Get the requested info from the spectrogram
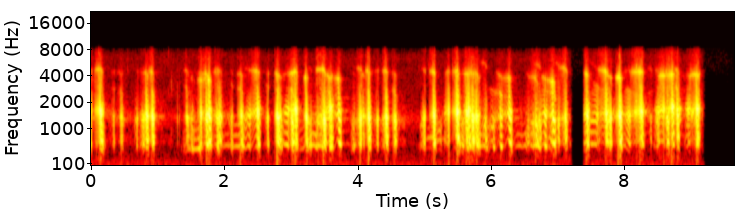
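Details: Wood frogs in Québec, a common species, calling in a duck-like chorus: quick hoarse clucks and chuckles tumbling together in dense runs, separated by short gaps, heard during an amphibian monitoring training.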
